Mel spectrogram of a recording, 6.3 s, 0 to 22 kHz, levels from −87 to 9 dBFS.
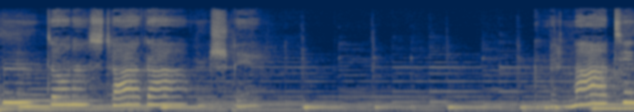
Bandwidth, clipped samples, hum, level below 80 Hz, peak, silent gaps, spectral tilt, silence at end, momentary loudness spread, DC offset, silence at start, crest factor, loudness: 16 kHz; under 0.1%; none; -58 dBFS; -6 dBFS; none; -4.5 dB/octave; 0 s; 19 LU; under 0.1%; 0 s; 16 dB; -21 LUFS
